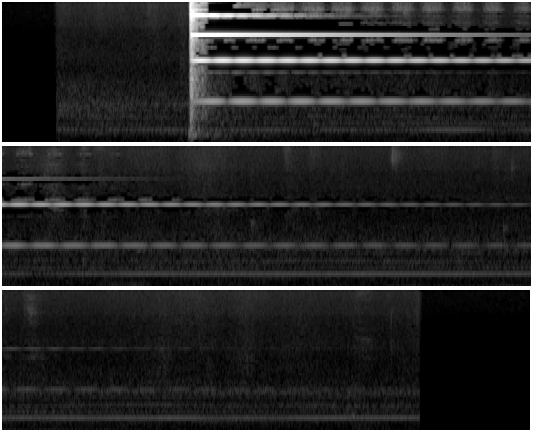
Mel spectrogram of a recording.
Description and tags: ClassBell Regenboog Sint-Jans-Molenbeek Belgium
Sound of the class bell form 'De Regenboog' school in Sint-Jans-Molenbeek, Brussels, Belgium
